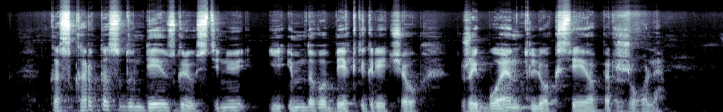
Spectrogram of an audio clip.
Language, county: Lithuanian, Šiauliai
